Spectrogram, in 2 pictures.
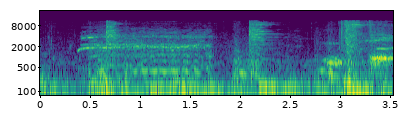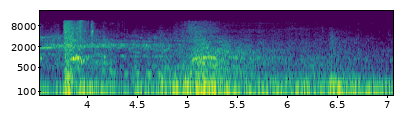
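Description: Horses in the video game The Witcher 3: Blood and Wine neigh loudly and whinny, with clip-clopping hooves and swishing movement nearby, and some voices mixed in.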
